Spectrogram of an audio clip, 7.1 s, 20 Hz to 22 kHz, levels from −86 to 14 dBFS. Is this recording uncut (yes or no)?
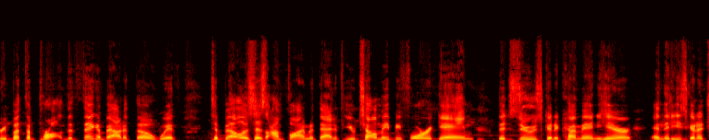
yes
